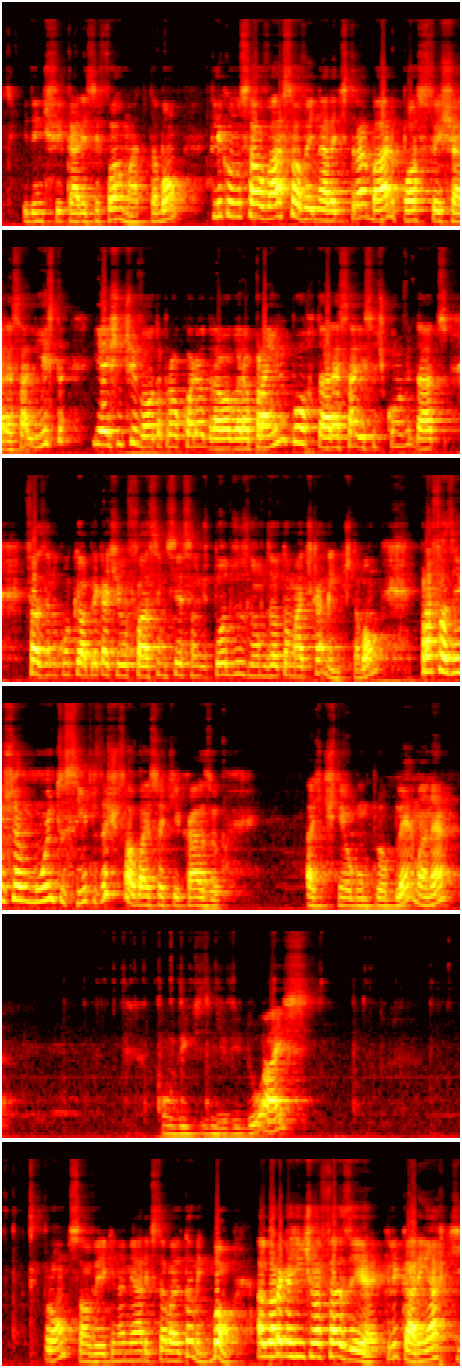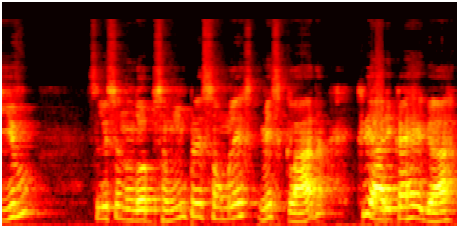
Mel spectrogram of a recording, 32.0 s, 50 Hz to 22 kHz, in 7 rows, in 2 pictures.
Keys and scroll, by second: 10.9 Down, 22.6 BackSpace.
